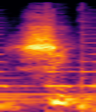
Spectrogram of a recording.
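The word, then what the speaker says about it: 四: In Japanese language, number 4 is pronounced as shi. There is another word which has completely same pronunciation. That is death.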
